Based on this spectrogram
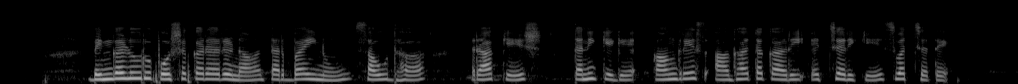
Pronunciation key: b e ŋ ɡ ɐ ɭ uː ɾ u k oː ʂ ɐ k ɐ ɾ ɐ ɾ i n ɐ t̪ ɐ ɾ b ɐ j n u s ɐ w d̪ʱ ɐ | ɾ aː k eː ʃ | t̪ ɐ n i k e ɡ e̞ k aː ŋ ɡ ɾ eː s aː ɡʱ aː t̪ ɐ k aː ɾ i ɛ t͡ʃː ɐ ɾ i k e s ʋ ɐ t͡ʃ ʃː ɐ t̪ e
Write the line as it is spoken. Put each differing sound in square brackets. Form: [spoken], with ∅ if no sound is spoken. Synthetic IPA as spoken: b e ŋ ɡ ɐ ɭ uː ɾ u [p] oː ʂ ɐ k ɐ ɾ ɐ ɾ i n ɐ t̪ ɐ ɾ b ɐ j n u s ɐ w d̪ʱ ɐ | ɾ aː k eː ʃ | t̪ ɐ n i k e ɡ e̞ k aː ŋ ɡ ɾ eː s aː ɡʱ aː t̪ ɐ k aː ɾ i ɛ t͡ʃː ɐ ɾ i k e s ʋ ɐ t͡ʃ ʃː ɐ t̪ e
